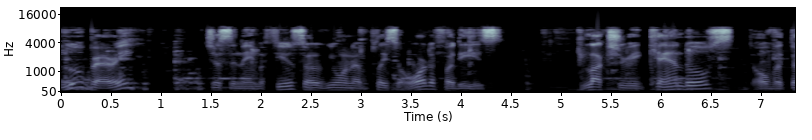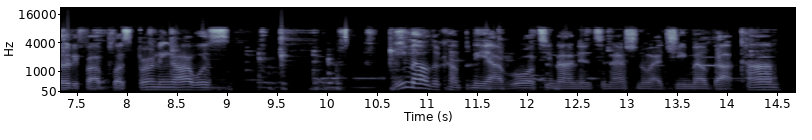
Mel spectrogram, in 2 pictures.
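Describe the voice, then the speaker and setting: Hoarse low-voiced male podcast host. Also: lively intonation, a little slow, music in the background, rough recording. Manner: easygoing, rambling, repeats details. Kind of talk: casual podcast talk with sponsor plugs.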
